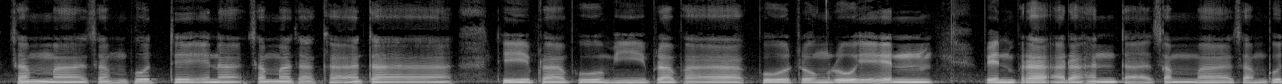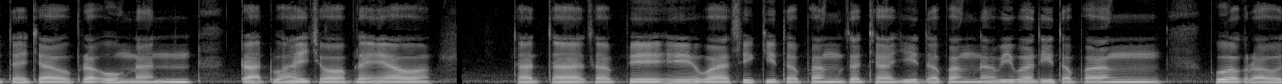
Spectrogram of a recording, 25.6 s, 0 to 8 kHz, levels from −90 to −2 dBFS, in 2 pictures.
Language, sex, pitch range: Thai, male, 105-120 Hz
